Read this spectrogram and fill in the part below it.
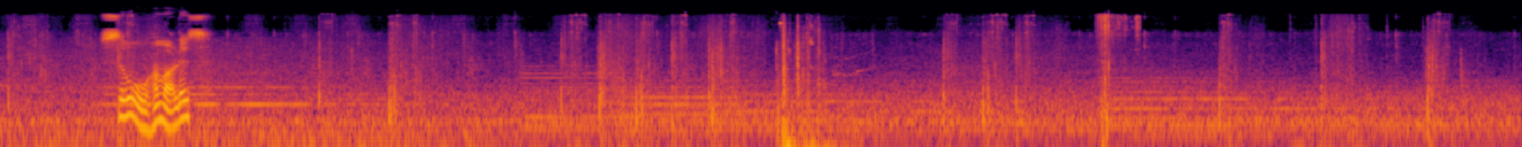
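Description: Footsteps tread across a hard floor.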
